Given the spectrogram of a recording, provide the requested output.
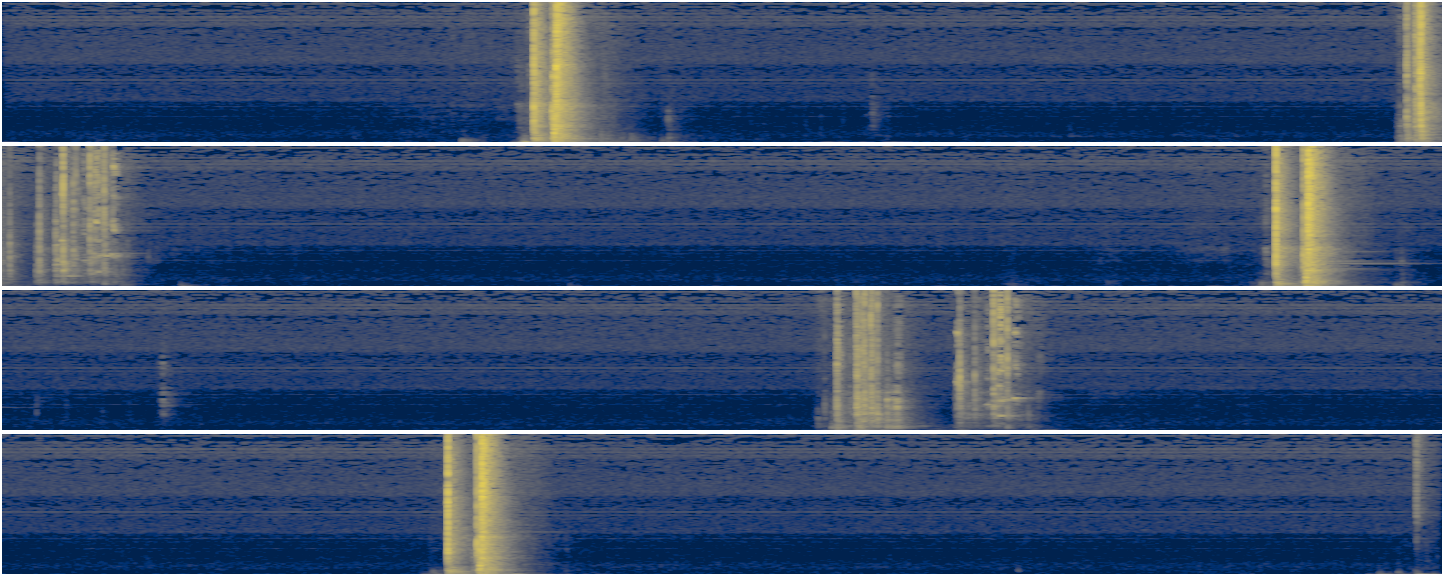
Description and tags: opening and closing door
